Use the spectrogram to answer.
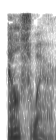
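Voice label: "elsewhere", American English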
